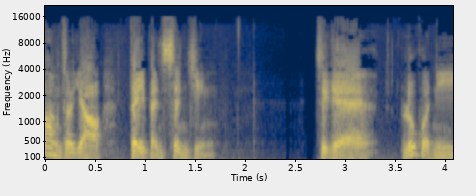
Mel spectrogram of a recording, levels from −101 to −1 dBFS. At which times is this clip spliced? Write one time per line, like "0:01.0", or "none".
0:02.6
